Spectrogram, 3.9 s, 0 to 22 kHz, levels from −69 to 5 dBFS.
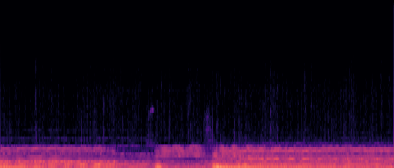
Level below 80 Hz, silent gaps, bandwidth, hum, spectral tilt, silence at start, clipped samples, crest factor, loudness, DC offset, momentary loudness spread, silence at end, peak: -48 dBFS; none; 15.5 kHz; none; -7.5 dB/octave; 0 s; under 0.1%; 16 dB; -22 LUFS; under 0.1%; 6 LU; 0 s; -6 dBFS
